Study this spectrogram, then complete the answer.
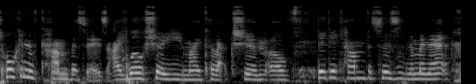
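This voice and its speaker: With a Welsh accent, a woman speaks at a high pitch with ordinary pitch variation over light background noise. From Wales. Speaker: YouTuber. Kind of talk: show-and-tell vlog. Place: home room. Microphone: phone near.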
